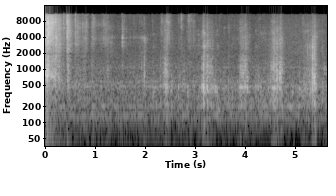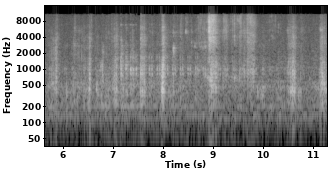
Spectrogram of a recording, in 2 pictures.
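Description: A crisp deep-fried wonton being bitten and chewed: a loud crunching bite at the start, then irregular crunchy chewing.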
